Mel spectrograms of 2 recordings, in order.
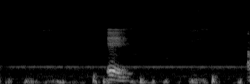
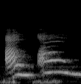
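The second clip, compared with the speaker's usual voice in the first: high barking; 11 semitones higher, 3 dB louder than usual. Shown as a demonstration. Mother shows dog sound.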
